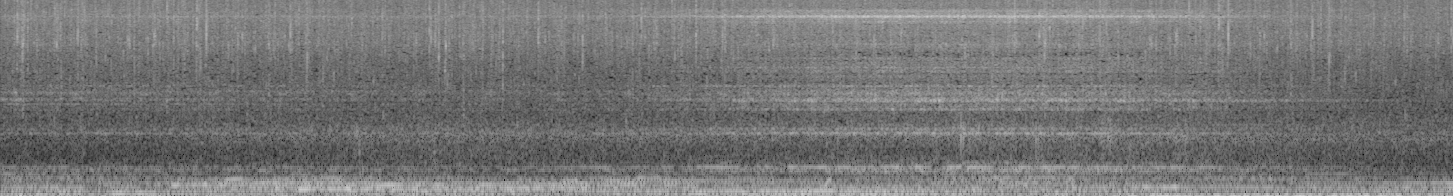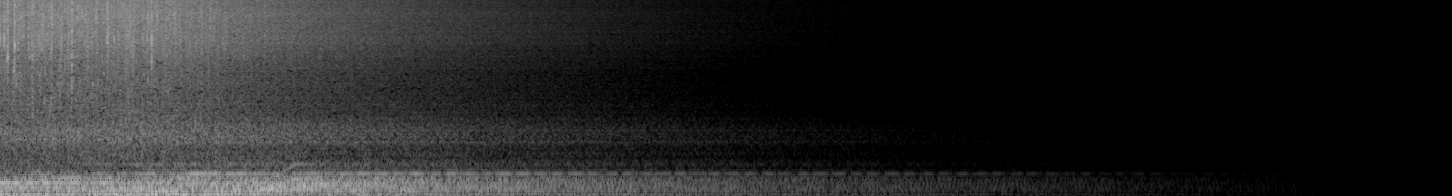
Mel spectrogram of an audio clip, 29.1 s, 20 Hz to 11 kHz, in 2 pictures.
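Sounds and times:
water rushing: 0.0 - 18.4.

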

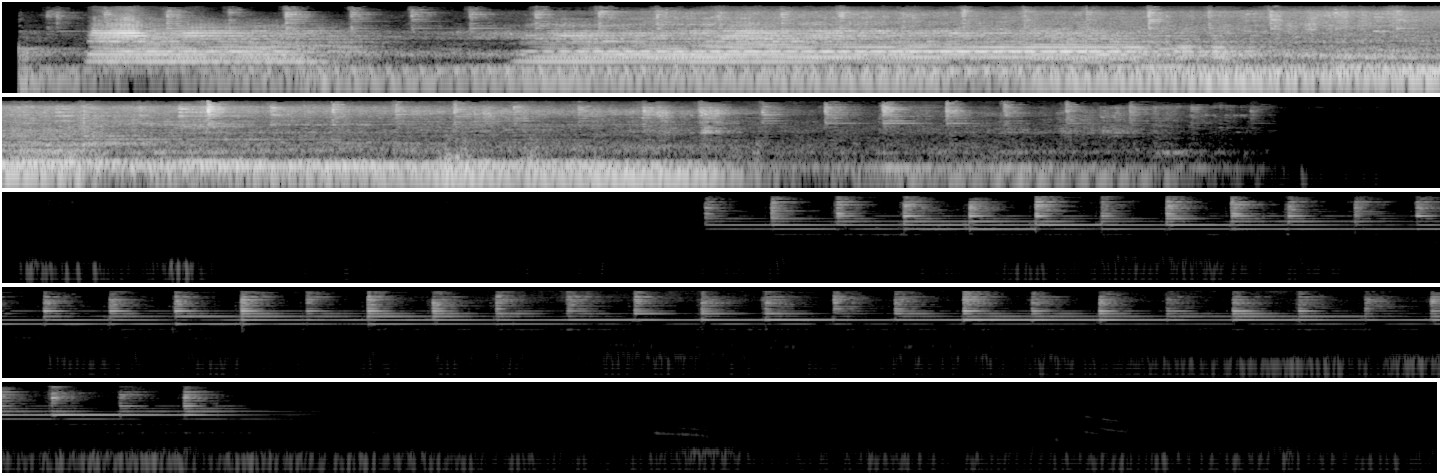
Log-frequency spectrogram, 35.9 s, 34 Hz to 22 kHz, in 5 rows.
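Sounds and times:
crossing bell ringing: 0.1 - 13.6, 17.9 - 31.5.

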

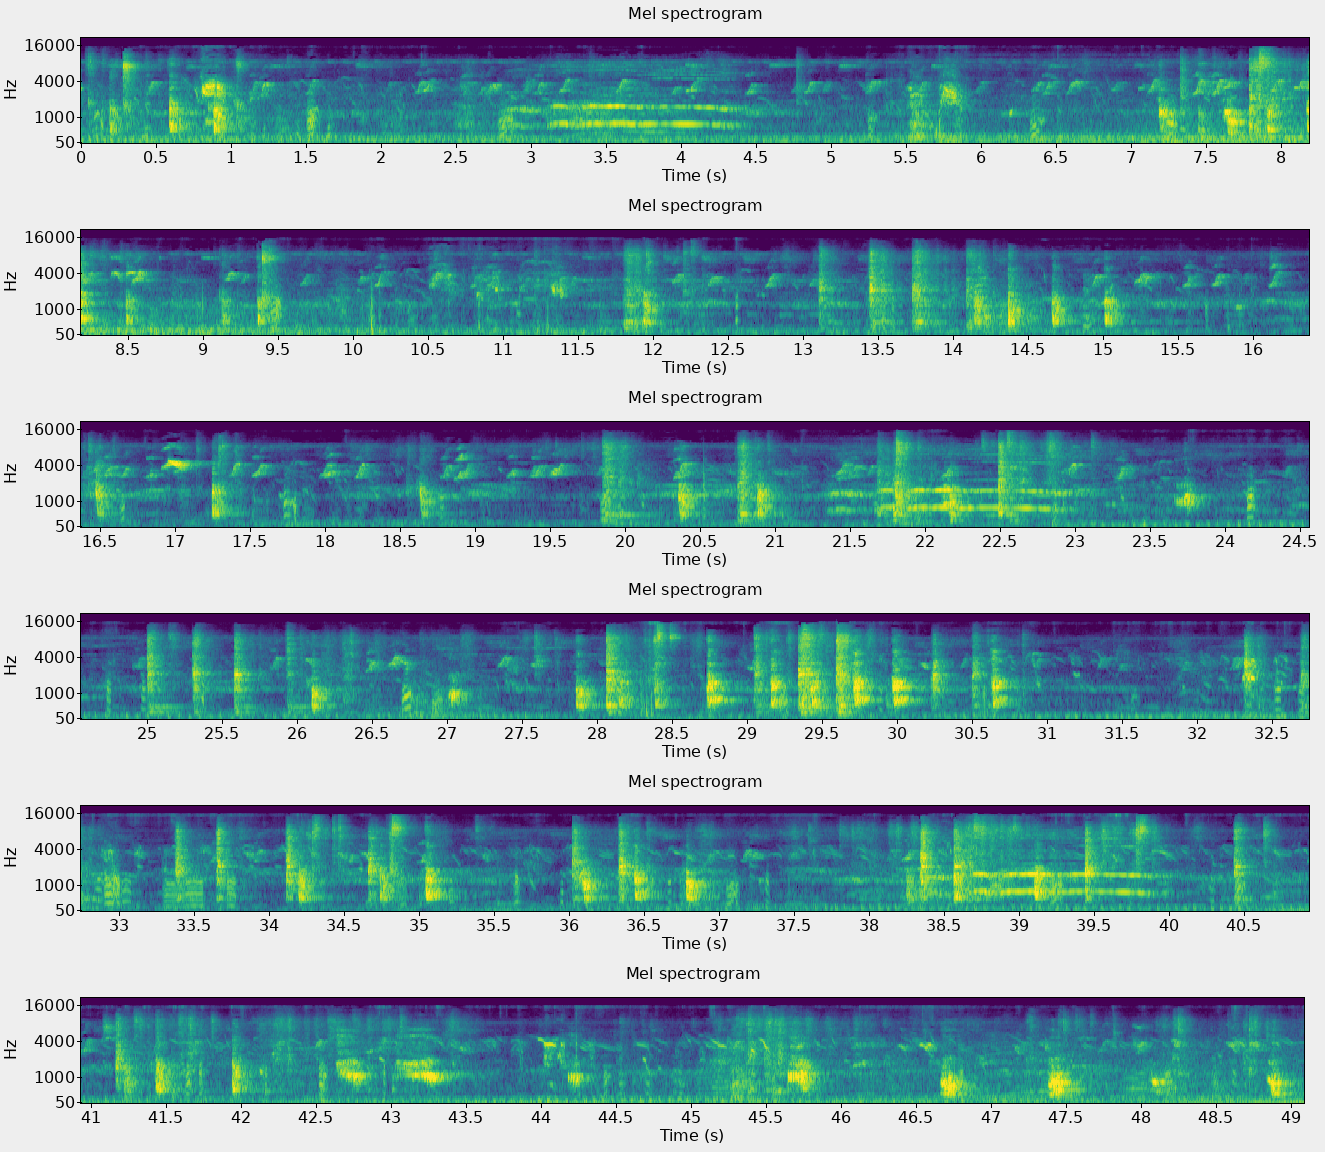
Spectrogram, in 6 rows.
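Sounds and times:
chickens clucking: 0.0 - 49.0.

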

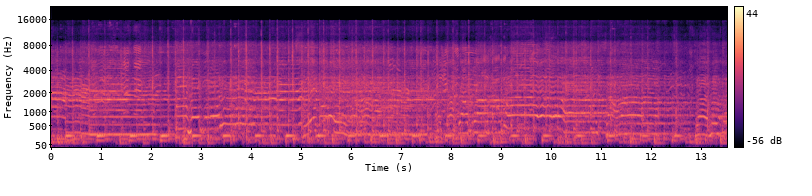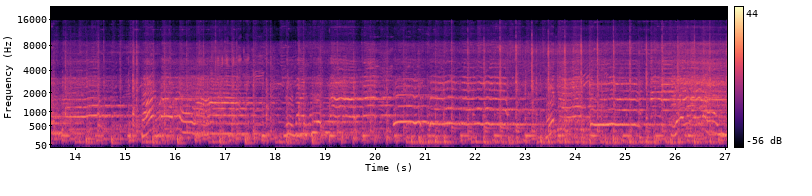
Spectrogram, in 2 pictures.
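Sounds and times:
hand drums: 0.0 - 27.0.

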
